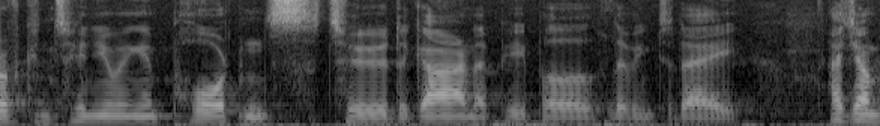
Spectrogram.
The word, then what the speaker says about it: Kaurna: continuing importance to the Kaurna people living today. Actually, I'm very intrigued that it's with a K but pronounced G.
